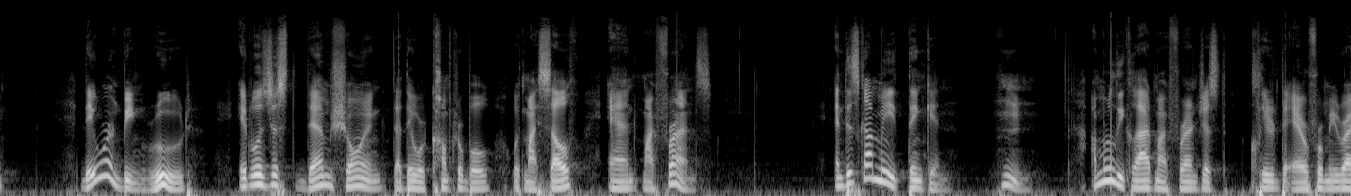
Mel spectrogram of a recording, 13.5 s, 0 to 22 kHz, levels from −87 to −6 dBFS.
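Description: Speech with six sharp, isolated clicks at 3.99, 6.77, 8.63, 11.11, 11.93 and 12.85 s, likely from dropped samples: each time, less than a millisecond of the stream goes missing, so the waveform jumps abruptly and leaves a thin broadband tick.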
